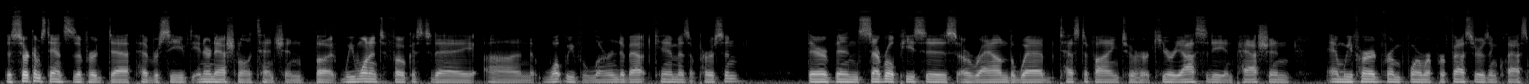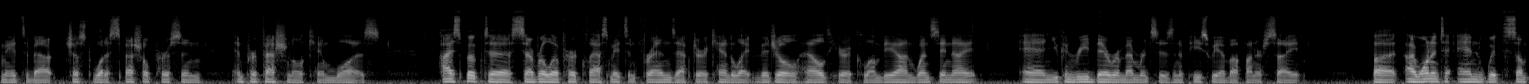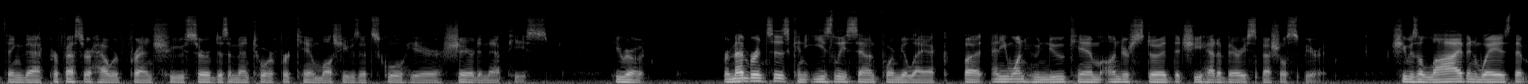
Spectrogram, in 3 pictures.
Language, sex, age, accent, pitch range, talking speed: English, male, 20-39, American, 105-115 Hz, 190 wpm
